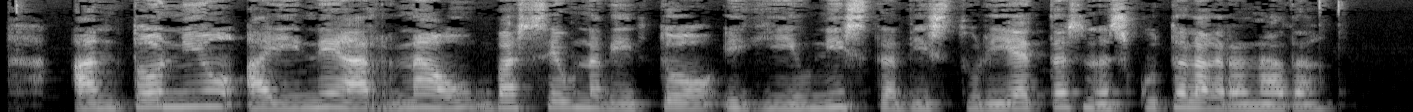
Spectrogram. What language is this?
Catalan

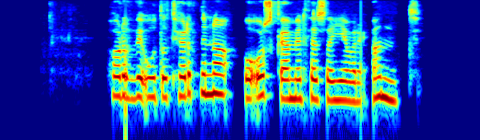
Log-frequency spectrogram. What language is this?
Icelandic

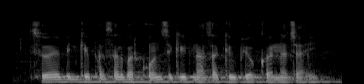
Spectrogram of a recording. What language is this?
Chhattisgarhi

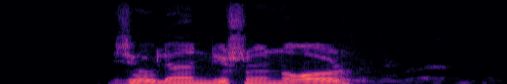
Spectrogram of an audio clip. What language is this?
Yidgha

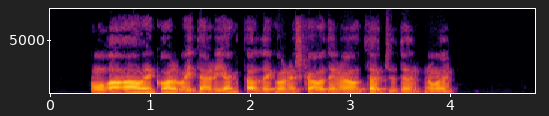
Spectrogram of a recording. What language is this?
Basque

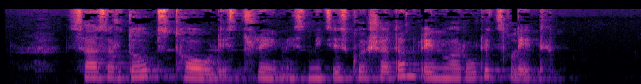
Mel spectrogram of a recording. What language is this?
Georgian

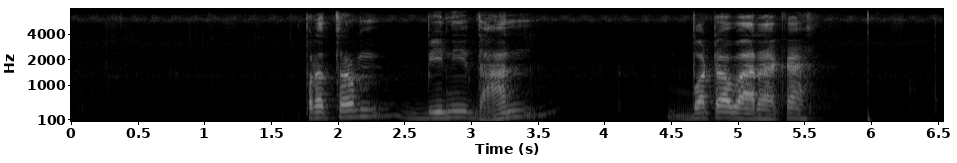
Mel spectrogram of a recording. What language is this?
Nepali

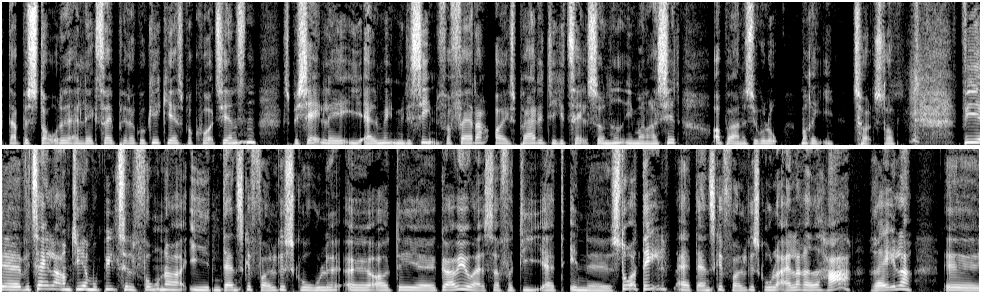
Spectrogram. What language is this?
Danish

